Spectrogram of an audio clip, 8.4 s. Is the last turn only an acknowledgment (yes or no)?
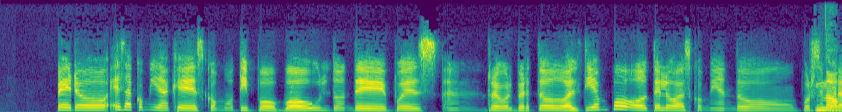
no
